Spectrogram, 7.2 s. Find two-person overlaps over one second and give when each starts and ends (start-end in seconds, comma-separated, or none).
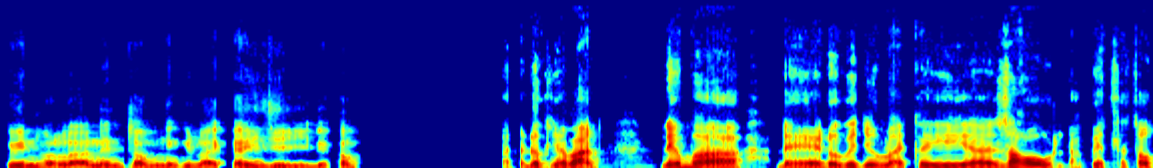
none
